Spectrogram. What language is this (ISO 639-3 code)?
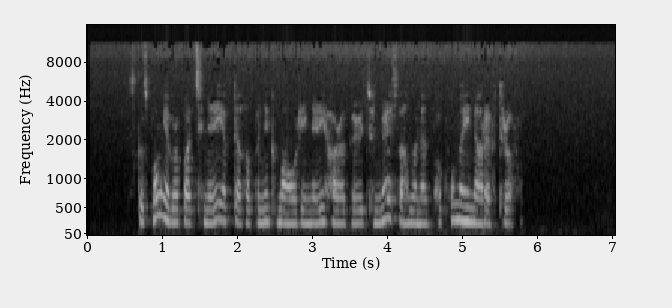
hye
